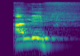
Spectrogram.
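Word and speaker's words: ألف: সো আলিফ যখন বলবো তখন আলিফ বাতাসটা বেরিয়ে আসবে। আলিফ, দেখুন আমার ঠোঁটের দিকে আলিফ, আলিফ। আমরা কিন্তু অনেকে আলিফ বলে ফেলি, এটি ভুল। আলিফ এইভাবে।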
